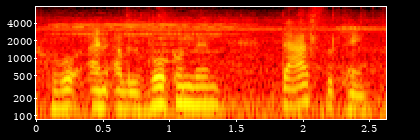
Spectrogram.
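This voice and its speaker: A man at a fairly high pitch and moderate pace, with noticeable background noise. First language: not English. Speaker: self-improvement vlogger. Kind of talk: casual vlog talk. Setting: outdoors in a park. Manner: halting.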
